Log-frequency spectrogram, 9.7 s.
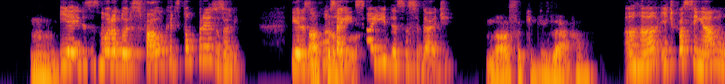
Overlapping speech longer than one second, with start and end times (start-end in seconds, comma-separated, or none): none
